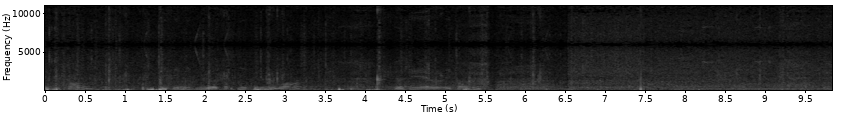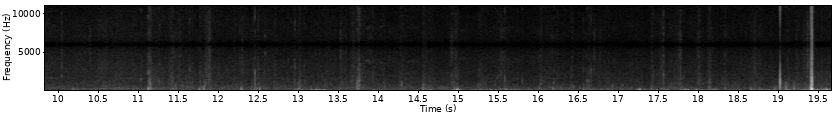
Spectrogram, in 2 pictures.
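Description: Indistinct voices talking for about the first five seconds, then quieter footsteps of hikers with scattered soft thuds on a leaf-covered forest path.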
